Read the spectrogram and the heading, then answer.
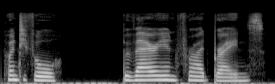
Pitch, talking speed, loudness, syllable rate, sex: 190 Hz, 85 wpm, -16 LUFS, 3.9 syllables/s, female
